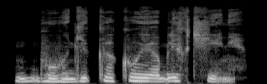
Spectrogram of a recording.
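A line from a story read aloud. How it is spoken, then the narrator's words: Relieved exhale. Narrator (Russian): выдохнул Эдгар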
